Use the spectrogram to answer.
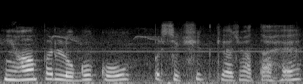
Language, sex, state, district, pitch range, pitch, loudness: Hindi, female, Haryana, Jhajjar, 195-225 Hz, 210 Hz, -19 LUFS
